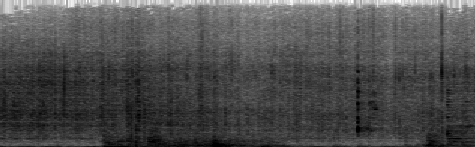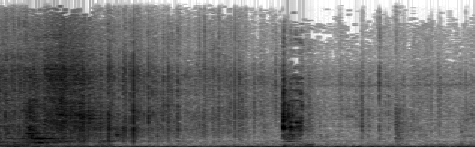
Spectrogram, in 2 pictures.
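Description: Fish fillets sizzling in olive oil in a cast-iron skillet, with a few sharp clinks of a metal fork against the pan as they are lifted out. The sizzle dies down about five seconds in.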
